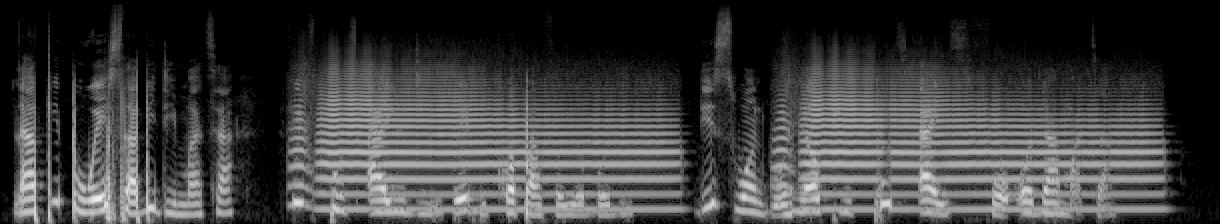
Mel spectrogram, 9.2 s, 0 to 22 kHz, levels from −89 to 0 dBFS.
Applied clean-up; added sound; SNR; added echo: neural mask model RNNoise.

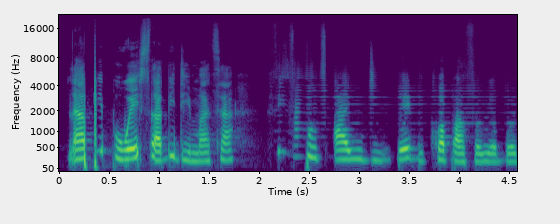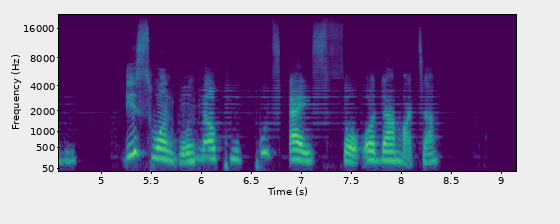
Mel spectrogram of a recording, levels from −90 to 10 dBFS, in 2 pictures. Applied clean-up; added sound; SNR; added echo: neural mask model DeepFilterNet 3.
